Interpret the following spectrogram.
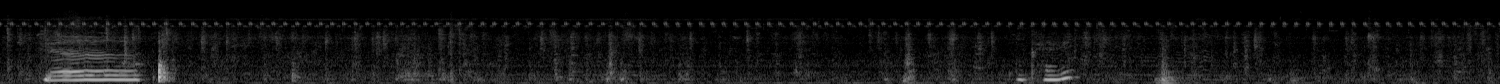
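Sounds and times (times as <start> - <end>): faint pulsing high-pitched whine: 0.0 - 15.0.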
